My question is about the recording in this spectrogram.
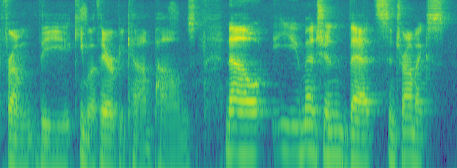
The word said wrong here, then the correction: Synpromix: did I say that right? Uh, it's Synpromix. Synpromix, okay.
